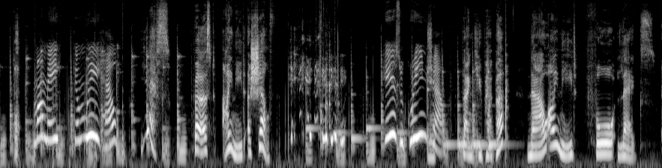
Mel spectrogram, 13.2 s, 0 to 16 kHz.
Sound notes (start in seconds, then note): 0.1 snorts; 5.7 giggles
